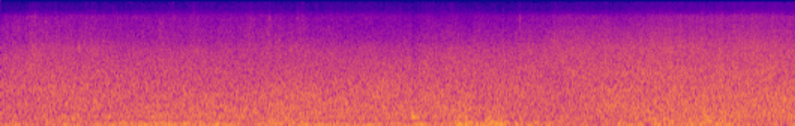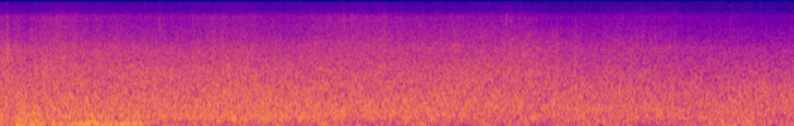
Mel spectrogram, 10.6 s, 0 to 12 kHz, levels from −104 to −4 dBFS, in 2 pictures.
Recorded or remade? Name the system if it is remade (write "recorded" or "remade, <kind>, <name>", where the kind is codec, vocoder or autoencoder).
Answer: recorded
